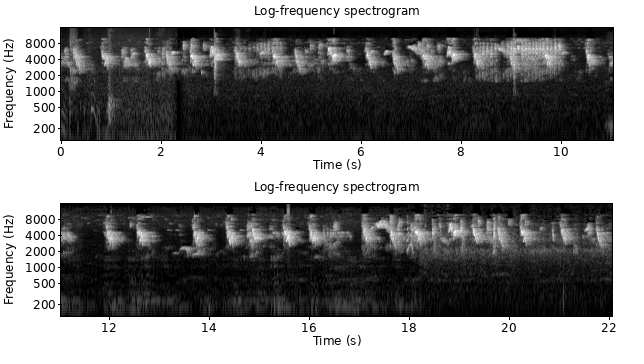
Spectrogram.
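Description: Small birds chirping in a rapid, continuous string of short high chirps, a few a second, with a denser burst of chatter about nine seconds in.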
